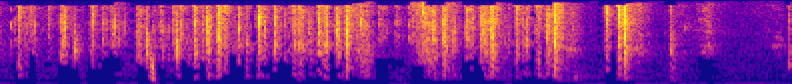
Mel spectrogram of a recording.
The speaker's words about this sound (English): It's like when you're typing and it's like barely playing catch up.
